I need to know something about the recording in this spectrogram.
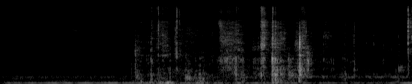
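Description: Pages of a thin paperback picture book being handled and turned: a string of soft paper rustles and small clicks beginning about a second and a half in.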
